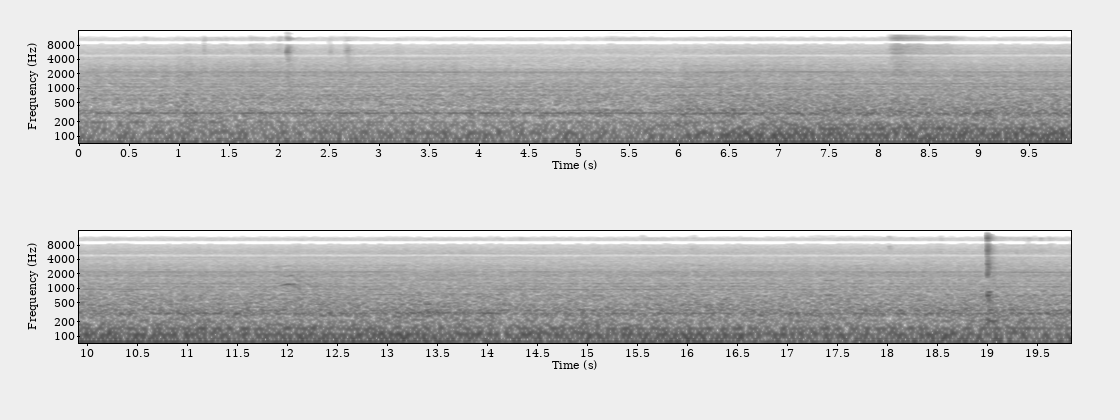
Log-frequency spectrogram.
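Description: Heavy diesel truck engine idling: a steady low rumble with a faint hum, growing a little louder about six seconds in.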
